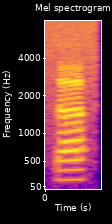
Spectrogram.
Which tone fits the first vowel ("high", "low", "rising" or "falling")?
high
